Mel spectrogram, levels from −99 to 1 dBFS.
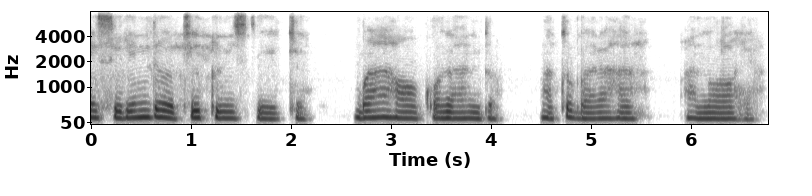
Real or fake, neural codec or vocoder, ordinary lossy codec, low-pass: fake; codec, 24 kHz, 6 kbps, HILCodec; Opus, 32 kbps; 7.2 kHz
